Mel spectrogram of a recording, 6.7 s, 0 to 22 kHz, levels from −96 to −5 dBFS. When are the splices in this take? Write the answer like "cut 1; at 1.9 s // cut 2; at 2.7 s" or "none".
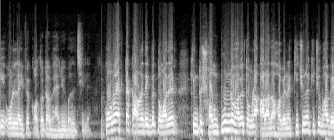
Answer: cut 1; at 2.0 s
